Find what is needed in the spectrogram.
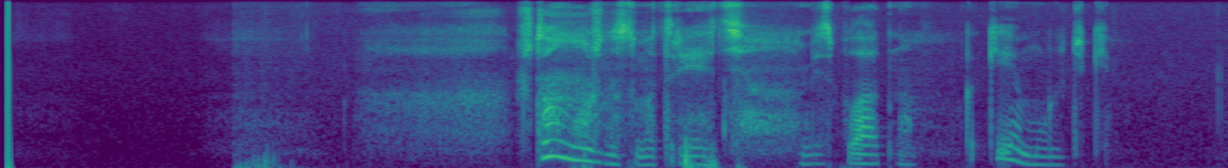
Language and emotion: Russian, sad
